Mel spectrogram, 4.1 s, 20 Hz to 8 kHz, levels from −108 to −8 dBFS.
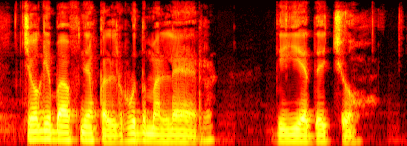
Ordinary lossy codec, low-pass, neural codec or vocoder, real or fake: none; none; none; real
